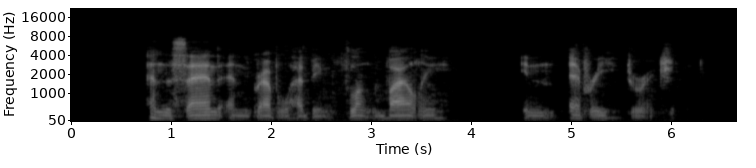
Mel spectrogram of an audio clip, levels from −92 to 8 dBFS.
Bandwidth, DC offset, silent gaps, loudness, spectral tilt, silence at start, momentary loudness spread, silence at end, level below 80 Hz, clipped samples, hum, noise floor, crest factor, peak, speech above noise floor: 7.2 kHz; under 0.1%; none; -45 LUFS; 0 dB/octave; 0.75 s; 17 LU; 0.6 s; -90 dBFS; under 0.1%; none; under -90 dBFS; 28 dB; -22 dBFS; over 43 dB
